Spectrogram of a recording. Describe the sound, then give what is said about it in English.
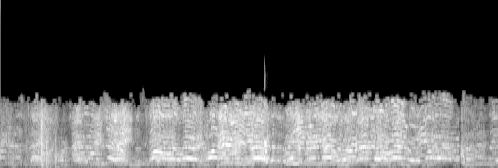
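A crowd of children's voices outdoors on Baker Street on a foggy, cold day, laughing, calling and singing over one another in a steady, lively jumble of high-pitched sound that carries on without pause throughout. “From outside, we could hear the sound of voices laughing and singing.”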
